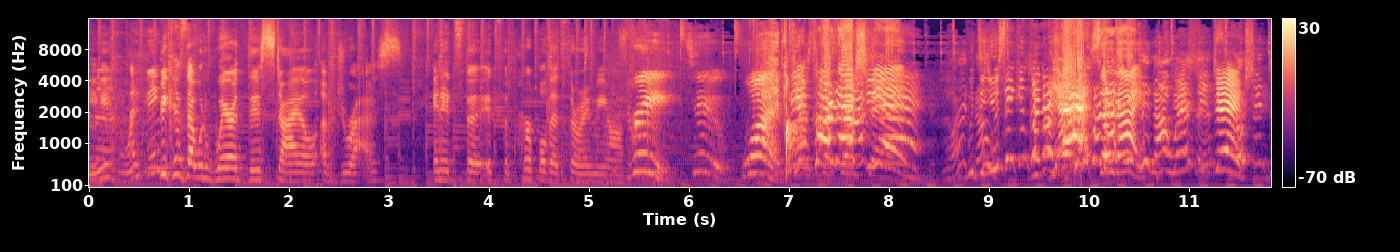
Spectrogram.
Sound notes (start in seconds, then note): 6.8 all yell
